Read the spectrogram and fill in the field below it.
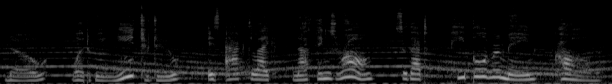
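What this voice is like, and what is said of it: Phony put-on accent. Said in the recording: “the phony accent”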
